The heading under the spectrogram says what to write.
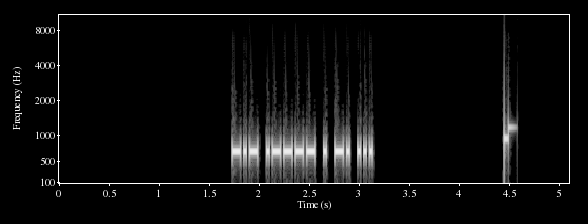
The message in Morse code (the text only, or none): K1ENS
